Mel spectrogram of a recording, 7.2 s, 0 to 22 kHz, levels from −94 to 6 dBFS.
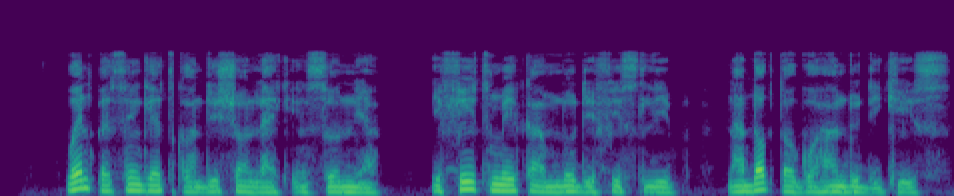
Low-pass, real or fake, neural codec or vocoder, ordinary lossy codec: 7.2 kHz; fake; codec, 16 kHz, 8 kbps, FreqCodec, larger model; none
